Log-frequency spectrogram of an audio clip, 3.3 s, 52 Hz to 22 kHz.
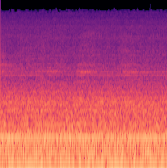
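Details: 1992 Chevy Astro van after blower motor replacement: low even rumble from the new blower on its lowest setting, no ticking, squeal or wobble; motor running smoothly, normal operation.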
